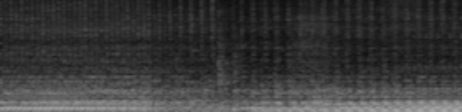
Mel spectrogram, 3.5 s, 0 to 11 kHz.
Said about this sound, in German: Und obwohl 2016 das Orchestre Symphonique de Montréal unter seinem Chef Kent Nakano den Oktobass offiziell eingeführt hat, ist diese Riesin unter den Bassgeigen eine ausgesprochene Seltenheit geblieben.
